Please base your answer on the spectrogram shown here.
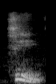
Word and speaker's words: Qin: Vemos al principio la palabra Qin, Qin se pronuncia.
